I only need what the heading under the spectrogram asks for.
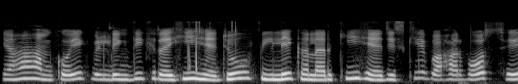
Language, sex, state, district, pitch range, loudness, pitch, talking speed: Hindi, female, Haryana, Jhajjar, 225-265 Hz, -15 LUFS, 235 Hz, 195 wpm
